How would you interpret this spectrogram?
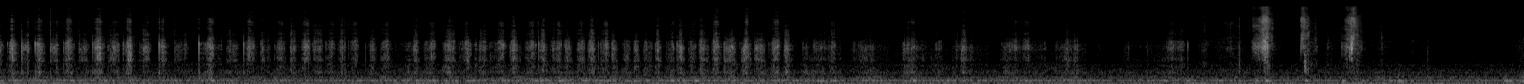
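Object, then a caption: Coated scratch-art card scratched with a wooden stylus. A black-coated scratch-art card is held flat with the left hand while the right hand scratches it with a wooden stylus in continuous strokes. Dense, rapid, bright raspy scratching fills the first half over a steady low hum, then the strokes thin out and become sparser. Two sharper, louder scrapes stand out near the end.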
